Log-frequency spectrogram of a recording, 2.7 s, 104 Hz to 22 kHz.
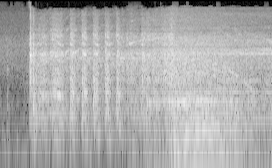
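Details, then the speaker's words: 1994 Grady White Seafarer 226 with Honda 225 four-stroke VTEC V6 outboard, run on a flush hose after fixing a misfire with minivan parts: quick crank, catches cleanly, settles to a steady even car-like idle with no stumble; normal start and idle. "It sounds exactly like a car. Like I said, this is literally a Honda V6 engine."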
